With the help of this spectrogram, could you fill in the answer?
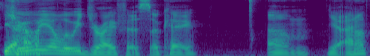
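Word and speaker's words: Louis-Dreyfus: long horrid dresser name is that how it's pronounced Julia Louie Dreyfus yeah Louie Dreyfus okay um yeah I don't think I'd be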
